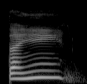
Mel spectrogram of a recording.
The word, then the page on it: tahiñ: Apatani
